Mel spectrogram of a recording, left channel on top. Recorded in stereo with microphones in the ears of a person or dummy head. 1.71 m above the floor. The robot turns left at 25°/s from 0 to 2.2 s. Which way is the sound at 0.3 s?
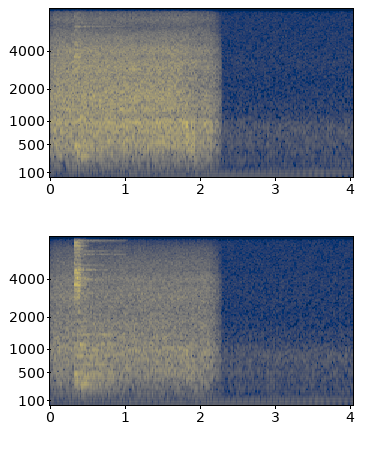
25° right (ahead or behind).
